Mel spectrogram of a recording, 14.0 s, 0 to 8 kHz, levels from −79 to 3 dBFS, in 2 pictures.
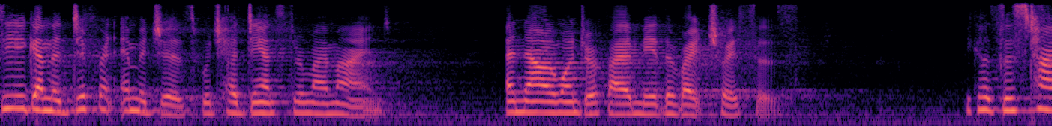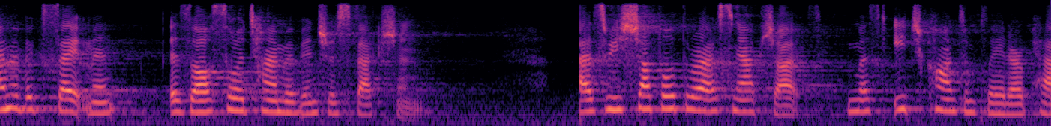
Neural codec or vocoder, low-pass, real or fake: none; 7.2 kHz; real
